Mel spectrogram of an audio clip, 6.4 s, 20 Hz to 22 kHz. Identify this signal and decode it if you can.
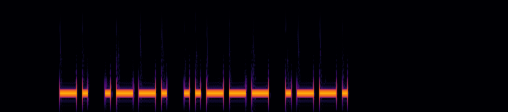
Morse code, heard as a keyed tone, about 17 wpm, 700 Hz. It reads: NP2P
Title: USA Call Signs - 4 Characters - Repeated 3x - 17wpm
